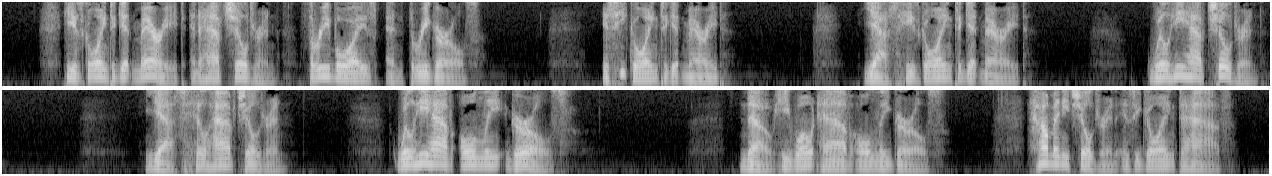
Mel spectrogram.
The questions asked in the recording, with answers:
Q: How many children is he going to have?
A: He is going to have 3 girls and 3 boys.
